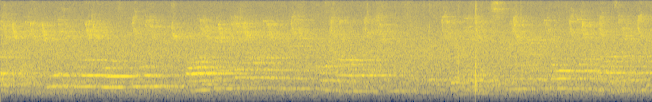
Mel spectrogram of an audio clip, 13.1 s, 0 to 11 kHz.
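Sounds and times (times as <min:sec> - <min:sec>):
voices singing a hymn: 0:00.0 - 0:13.0.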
